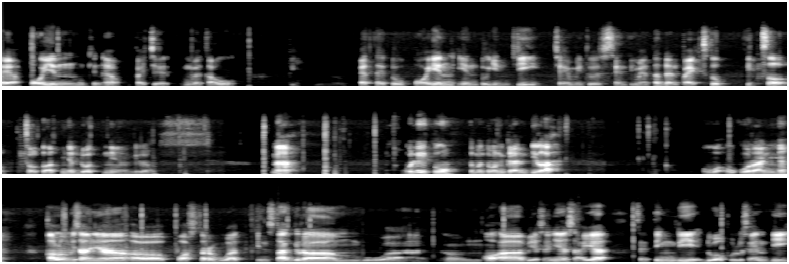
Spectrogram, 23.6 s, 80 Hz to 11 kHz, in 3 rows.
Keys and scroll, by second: 17.3 ctrl+a.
